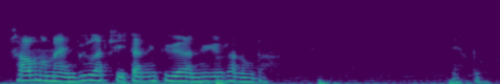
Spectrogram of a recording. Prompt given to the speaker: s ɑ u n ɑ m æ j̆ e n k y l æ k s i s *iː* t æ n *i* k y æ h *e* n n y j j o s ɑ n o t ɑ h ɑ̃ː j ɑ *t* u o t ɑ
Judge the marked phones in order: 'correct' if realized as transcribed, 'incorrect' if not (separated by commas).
incorrect, incorrect, incorrect, correct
